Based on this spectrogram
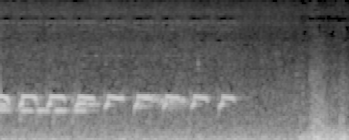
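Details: A local zebra dove calling (manggil): a quick run of soft, mid-pitched cooing notes, about eight in two and a half seconds, followed by a brief dull thump.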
